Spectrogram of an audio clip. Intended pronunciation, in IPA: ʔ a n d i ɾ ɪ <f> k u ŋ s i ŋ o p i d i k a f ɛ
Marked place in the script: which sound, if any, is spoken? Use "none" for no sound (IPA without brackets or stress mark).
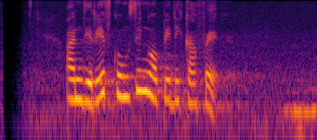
f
